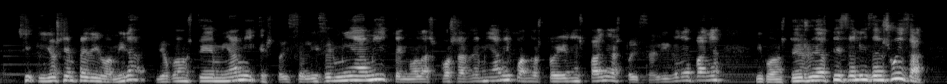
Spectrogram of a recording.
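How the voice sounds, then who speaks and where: Speaking at a fairly quick pace with hardly any pauses, a man with a fairly high pitch and a dark, mellow tone uses lively intonation. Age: 60s. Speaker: author and spiritual teacher. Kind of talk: interview conversation.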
